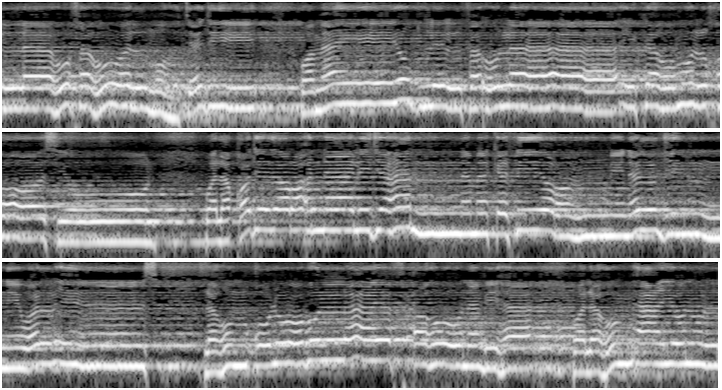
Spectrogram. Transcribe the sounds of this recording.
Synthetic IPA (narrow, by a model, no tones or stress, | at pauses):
lːaːhʊfahʊwalmʊht̪ad̪iː | wamajʊd̪ˤlɪlfaʔʊlaː | ʔɪkahʊmʊlxɑːsɪɾɾuuːn | walɑqɑd̪d̪ɑɾˤɑʔnaːlɪd͡ʒahanːamakaθiːɾmɪnald͡ʒɪnːɪwalʔɪns | laɦʊmqʊluːbʊlaːjafqɑhuːnabɪɦaː | walahʊmʔaʕjʊn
